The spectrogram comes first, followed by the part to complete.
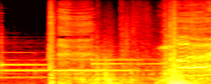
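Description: A single sharp thud about half a second in, over background music with steady held tones. Near the end a man shouts loudly.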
